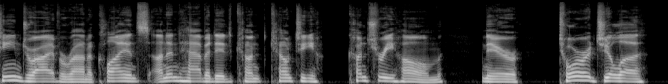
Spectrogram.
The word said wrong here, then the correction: Torriglia: Torriglia, Italy.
